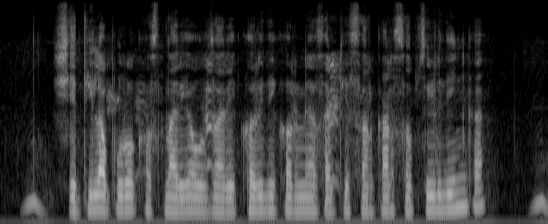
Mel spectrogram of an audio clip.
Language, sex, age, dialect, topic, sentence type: Marathi, male, 25-30, Varhadi, agriculture, question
